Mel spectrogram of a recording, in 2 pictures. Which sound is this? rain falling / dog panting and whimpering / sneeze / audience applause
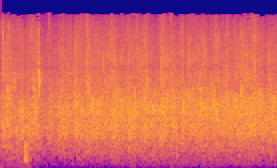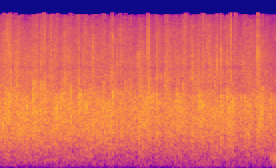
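audience applause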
